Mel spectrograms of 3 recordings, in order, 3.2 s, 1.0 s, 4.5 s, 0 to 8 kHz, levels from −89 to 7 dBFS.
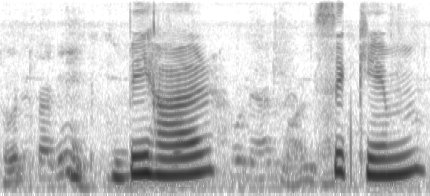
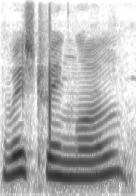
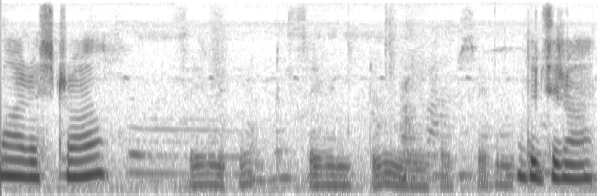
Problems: continuous background conversations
